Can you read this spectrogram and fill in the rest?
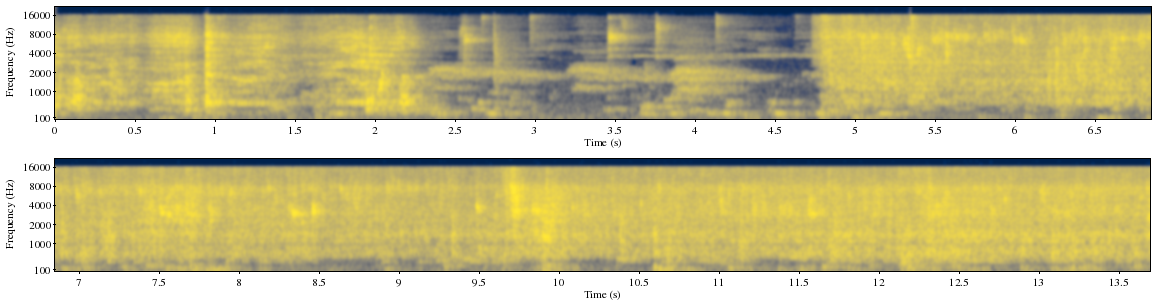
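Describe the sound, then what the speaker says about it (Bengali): Potatoes go into hot mustard oil in the kitchen. A few utensil clinks come first, then a loud, steady sizzle that crackles on evenly to the end. "এবার আলুগুলোকে আমি ভেজে নেব।"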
